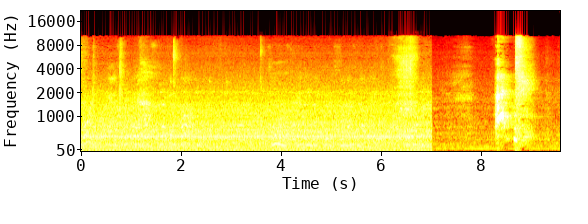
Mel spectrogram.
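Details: Male sneezing and nose blowing: steady room noise and a nose blow, then two loud, sharp, explosive sneezes in quick succession.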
